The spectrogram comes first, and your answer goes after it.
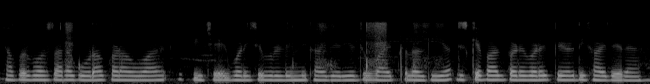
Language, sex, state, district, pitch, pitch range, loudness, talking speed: Hindi, female, Uttar Pradesh, Jyotiba Phule Nagar, 200 Hz, 195-205 Hz, -33 LUFS, 275 wpm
